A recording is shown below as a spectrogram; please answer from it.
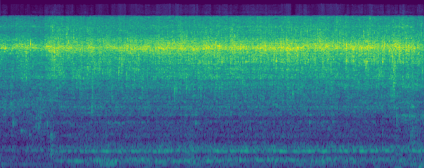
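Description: A bathroom tap runs steadily into a sink during a wet shave with a loaded brush, a continuous close hiss and splash of water with no talking.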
